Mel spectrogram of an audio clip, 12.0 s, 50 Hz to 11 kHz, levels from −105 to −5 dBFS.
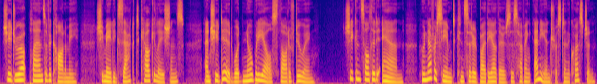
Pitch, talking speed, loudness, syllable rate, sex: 180 Hz, 180 wpm, -20 LUFS, 5.9 syllables/s, female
